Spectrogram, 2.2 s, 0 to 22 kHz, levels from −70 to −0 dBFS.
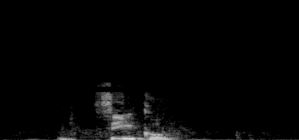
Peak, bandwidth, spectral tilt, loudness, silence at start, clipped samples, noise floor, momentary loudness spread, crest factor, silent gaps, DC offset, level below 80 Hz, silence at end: -8 dBFS; 9.4 kHz; -5 dB/octave; -23 LUFS; 0.45 s; under 0.1%; -58 dBFS; 15 LU; 18 dB; none; under 0.1%; -54 dBFS; 0.9 s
